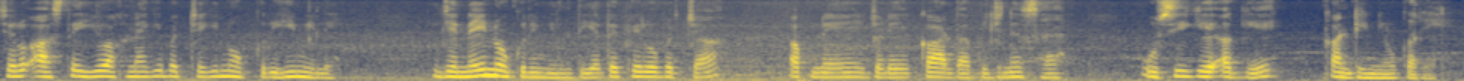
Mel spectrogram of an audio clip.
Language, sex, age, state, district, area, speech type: Dogri, female, 60+, Jammu and Kashmir, Reasi, rural, spontaneous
